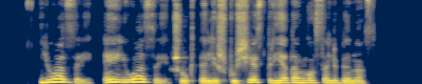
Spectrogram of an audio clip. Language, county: Lithuanian, Alytus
